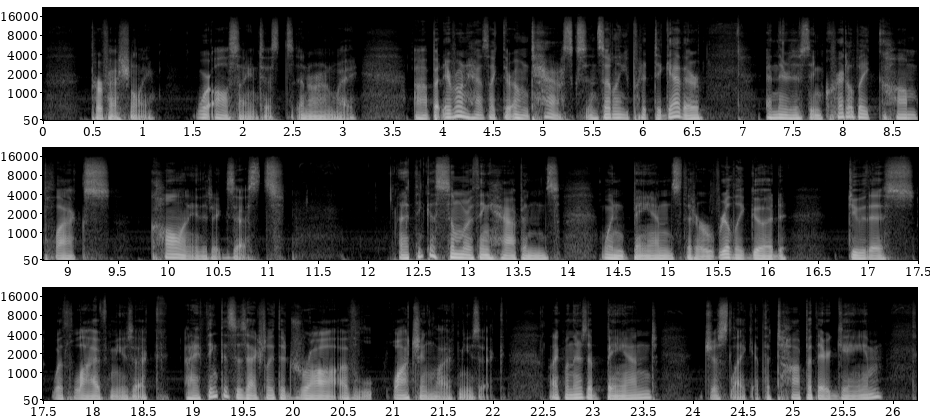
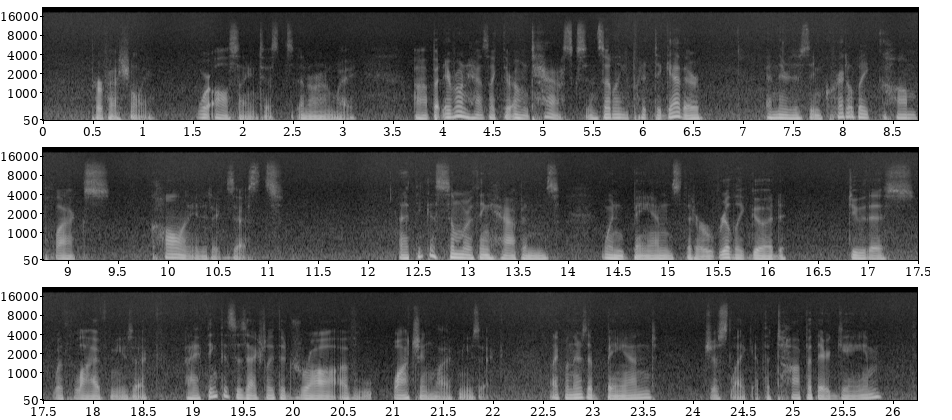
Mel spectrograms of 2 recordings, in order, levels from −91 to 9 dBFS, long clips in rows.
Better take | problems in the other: first | hiss; noticeable; throughout; 20 dB below the speech

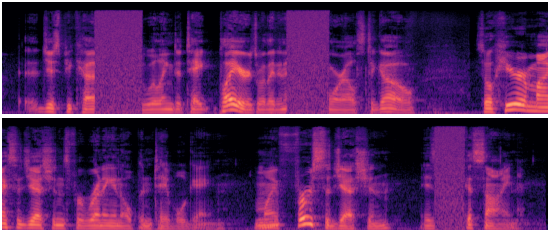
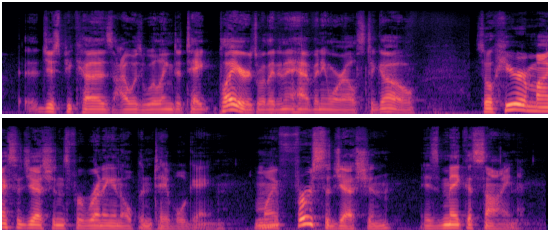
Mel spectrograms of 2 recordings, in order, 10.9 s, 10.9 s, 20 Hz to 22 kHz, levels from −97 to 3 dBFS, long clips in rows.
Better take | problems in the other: second | audio cutting out; filled with static; at 1 s, at 3 s and at 10 s

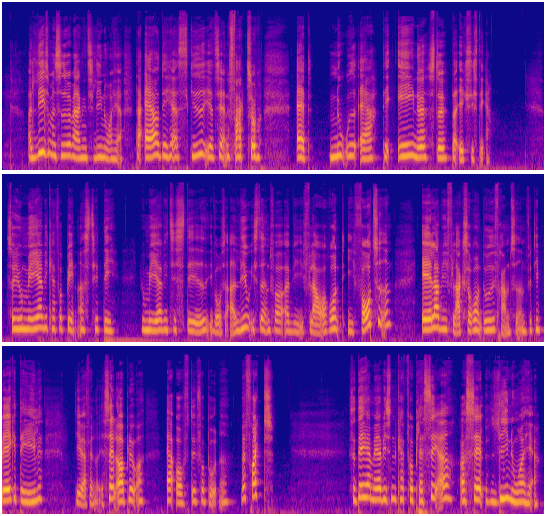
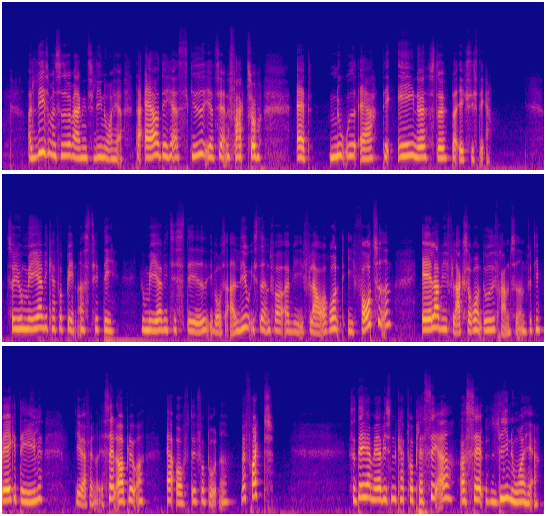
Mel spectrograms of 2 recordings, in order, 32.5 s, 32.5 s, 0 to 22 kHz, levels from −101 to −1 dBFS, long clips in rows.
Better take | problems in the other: first | muffled; very; fading above 2 kHz

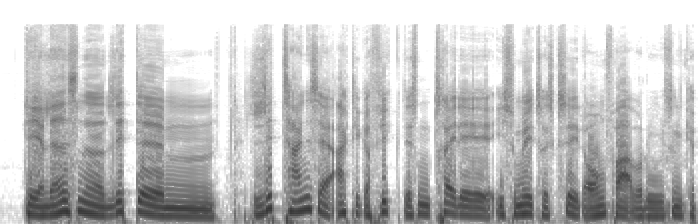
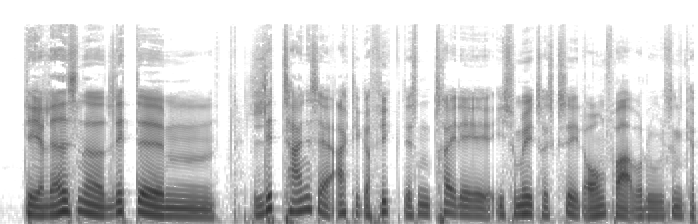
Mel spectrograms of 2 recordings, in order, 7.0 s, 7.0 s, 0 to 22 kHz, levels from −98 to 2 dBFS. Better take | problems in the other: second | distortion; slight; 10 dB below the speech

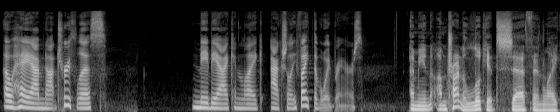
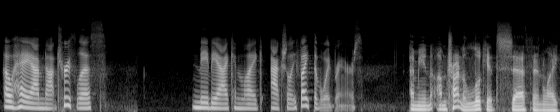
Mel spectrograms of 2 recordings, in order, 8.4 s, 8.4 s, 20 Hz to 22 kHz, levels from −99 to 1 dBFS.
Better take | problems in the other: first | muffled; very; fading above 2 kHz

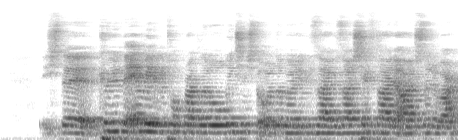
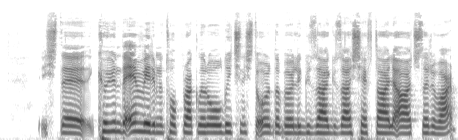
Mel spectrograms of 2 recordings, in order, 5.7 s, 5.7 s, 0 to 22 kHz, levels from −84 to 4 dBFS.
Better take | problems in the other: second | off-mic speech; far // room echo; noticeable; dies away in 0.8 s

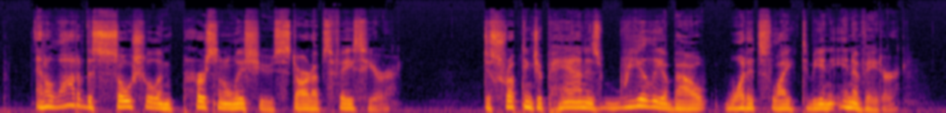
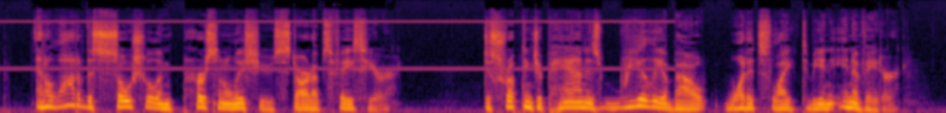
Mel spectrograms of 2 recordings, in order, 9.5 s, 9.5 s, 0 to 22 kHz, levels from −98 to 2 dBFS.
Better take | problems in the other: first | high-pitched whine; noticeable; until 7 s; 2 kHz, 20 dB below the speech

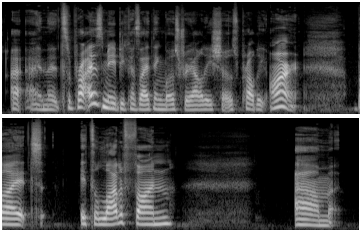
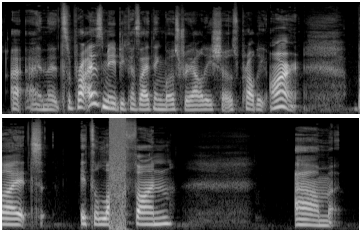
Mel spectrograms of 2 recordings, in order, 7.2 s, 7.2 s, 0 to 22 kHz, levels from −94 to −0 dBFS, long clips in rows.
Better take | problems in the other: first | audio cutting out; filled with static; at 4.5 s

